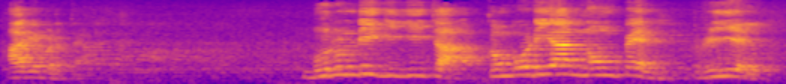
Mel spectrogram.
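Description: High-voiced male teacher in an echoey room. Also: expressive, slow, slight background noise. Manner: repeats items and quizzes the viewer. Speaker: exam-prep teacher. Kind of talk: classroom-style lecture over a map. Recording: very echoey, dull lo-fi room sound.

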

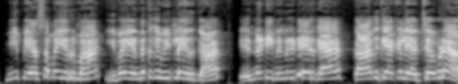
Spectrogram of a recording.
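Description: A man voicing a bossy older husband in a cartoon, gruff and commanding, with a southern Tamil Nadu accent. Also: extremely high pitch, fast, pushed and bright, dry recording. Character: bossy older husband and father-in-law turned stern. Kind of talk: cartoon voice acting. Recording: dull, dry lo-fi sound.

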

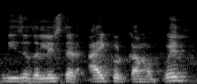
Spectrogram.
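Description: Male online tutor, North Indian accent, slightly high voice, conversational Hindi-English code-switching, noticeable background noise. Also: steady tone, brisk, darkish tone. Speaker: test-prep teacher. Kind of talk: live online lecture, conversational.

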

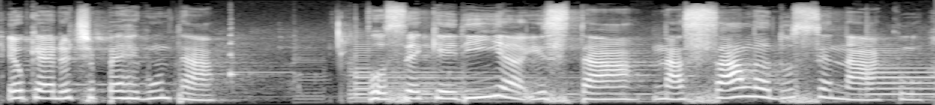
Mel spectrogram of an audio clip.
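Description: Northeastern brazilian lady preaching slow and soft at a lectern mic, reverby church. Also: on the high side, over music. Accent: Brazilian Portuguese, Northeastern. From Bahia, Brazil. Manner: slow, gentle, inviting preaching. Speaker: preacher at a prayer group. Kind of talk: sermon with scripture reading. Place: small church, indoors. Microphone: mic on a stand at the lectern.

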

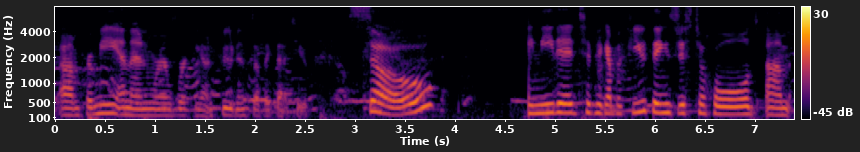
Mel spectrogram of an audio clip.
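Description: A woman in her thirties from Canada, chatting casually through a home grocery haul video and rambling with lots of ums. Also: on the low side. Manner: chatty, rambling with many ums, asides to kids. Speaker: vlogger. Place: home kitchen indoors. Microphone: phone camera held close.

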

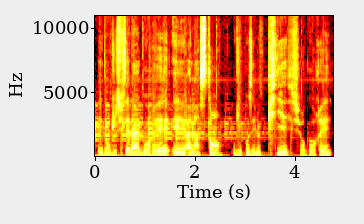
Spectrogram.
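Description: Middle-aged woman on a radio interview, lowish voice, thoughtful, lots of euh, faint music behind. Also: moderate pace. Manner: reflective, hesitant with frequent fillers. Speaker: singer and novelist guest.

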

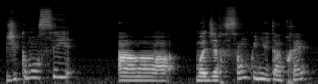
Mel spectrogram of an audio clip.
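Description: A young woman telling a personal story to camera in a casual, animated way, acting out what others said. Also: mid-range voice, moderate pace, recorded from a distance. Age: young adult. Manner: animated, lively asides and acted-out quotes. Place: indoor room, brick wall behind.

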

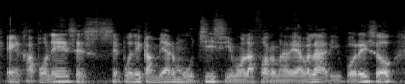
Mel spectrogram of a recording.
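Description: A young man with a Spain Spanish accent giving casual, animated commentary, swearing offhandedly. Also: moderate pace. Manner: animated, swears casually, mimics squeaky voices, laughs often. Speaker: YouTuber explaining Japanese.

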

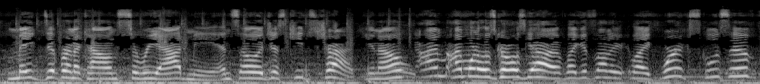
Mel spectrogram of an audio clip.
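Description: Young woman, high voice, candid and chatty, outdoors at night. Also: normal speed, hardly any pauses, a bit bright, soft background music. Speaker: interviewee. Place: city street at night, outdoors. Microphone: handheld mic.

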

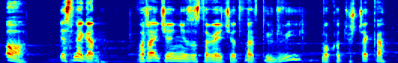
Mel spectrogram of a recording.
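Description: Lively young man playing a game. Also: mid-range voice, brisk, faint music behind. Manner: playful, excitable, jokey. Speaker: gamer. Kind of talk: Roblox let's play commentary.

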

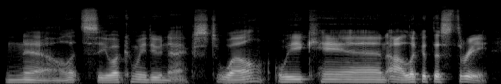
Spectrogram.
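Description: Man, thirties, somewhat low voice, methodical think-aloud puzzle walkthrough, counts aloud, desk webcam in a small room. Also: little pitch movement, slow pace, fairly bright tone, smooth. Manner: methodical, counts cells aloud, frequent ums. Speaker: puzzle tutorial host. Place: small home room, indoors.

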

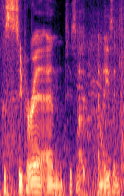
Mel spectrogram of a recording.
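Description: A man giving chatty let's-play commentary, excitedly thinking aloud about his moves. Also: low voice, normal speed, gravelly, noisy background. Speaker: gamer. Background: game music.

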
